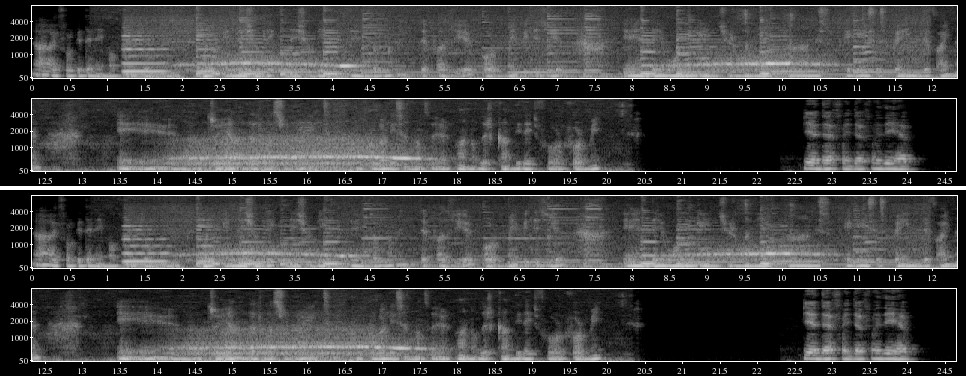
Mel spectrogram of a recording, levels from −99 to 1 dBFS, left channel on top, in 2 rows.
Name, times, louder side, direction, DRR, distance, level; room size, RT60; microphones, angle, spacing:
voice 1, 0.0-3.9 4.2-13.1 13.5-20.0 20.3-20.4, right 2 dB, 10° left, 1.0 m, -33 dB
sound 1, 0.8-6.1 6.4-6.8 7.3-7.4 8.2-11.6 11.8-18.1 18.7-18.8 19.1-19.3 19.7-20.3, left 2 dB, 25° left, 0.4 m, -33 dB
sound 2, 1.2-12.0, equal, 55° left, 0.8 m, -35 dB
voice 2, 22.6-24.0, right 2 dB, 80° right, 1.0 m, -33 dB
2.9 x 2.4 x 3.0 m
head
